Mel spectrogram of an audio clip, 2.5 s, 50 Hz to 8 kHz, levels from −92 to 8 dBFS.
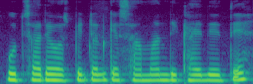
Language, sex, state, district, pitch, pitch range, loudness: Hindi, female, Gujarat, Gandhinagar, 200 Hz, 195-205 Hz, -15 LUFS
